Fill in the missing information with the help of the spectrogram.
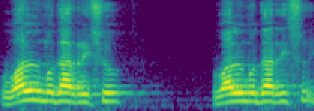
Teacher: Wal mudarrisu, you did not pronounce Hamza. Okay? Because it's Hamzatul Wasal.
